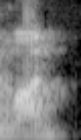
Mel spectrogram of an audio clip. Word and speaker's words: Erdemon: pronounced Erdemon or Erdemon? I gotta know. Erdemon. Thank you. Oh my gosh. Like Pokemon.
